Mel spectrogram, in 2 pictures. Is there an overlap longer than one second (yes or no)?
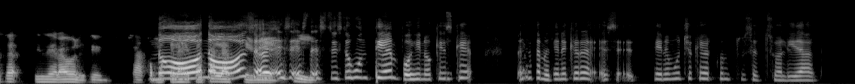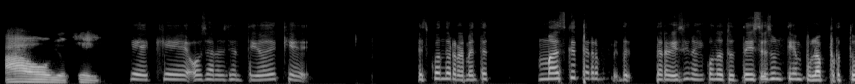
yes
